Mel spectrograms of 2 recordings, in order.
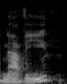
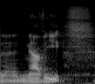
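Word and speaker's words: navi (נביא): The ancient Hebrew words for prophet include navi, that first word there. That B is pronounced a little bit like a V, actually. So navi, which that's the general word for prophet.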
